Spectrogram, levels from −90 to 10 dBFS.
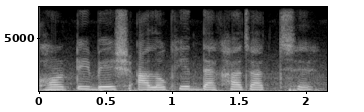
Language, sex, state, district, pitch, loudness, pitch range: Bengali, female, Assam, Kamrup Metropolitan, 215 Hz, -15 LUFS, 205-225 Hz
